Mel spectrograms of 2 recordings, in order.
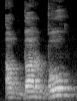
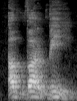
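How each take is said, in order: First: The word ends with a u vowel. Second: The word ends with an i vowel. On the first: "You don't say a, u, e" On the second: "You don't say a, u, e"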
